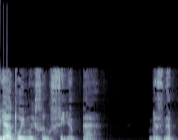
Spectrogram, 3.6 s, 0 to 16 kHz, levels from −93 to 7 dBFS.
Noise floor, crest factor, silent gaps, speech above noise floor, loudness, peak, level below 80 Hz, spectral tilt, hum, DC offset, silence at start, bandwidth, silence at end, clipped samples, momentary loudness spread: -88 dBFS; 18 dB; none; 69 dB; -19 LUFS; 0 dBFS; -58 dBFS; -4.5 dB/octave; none; under 0.1%; 0 s; 8.6 kHz; 0.1 s; under 0.1%; 17 LU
